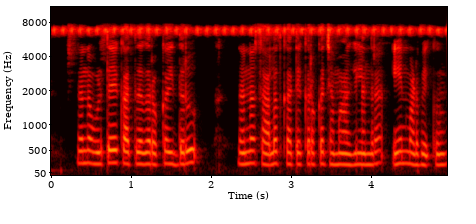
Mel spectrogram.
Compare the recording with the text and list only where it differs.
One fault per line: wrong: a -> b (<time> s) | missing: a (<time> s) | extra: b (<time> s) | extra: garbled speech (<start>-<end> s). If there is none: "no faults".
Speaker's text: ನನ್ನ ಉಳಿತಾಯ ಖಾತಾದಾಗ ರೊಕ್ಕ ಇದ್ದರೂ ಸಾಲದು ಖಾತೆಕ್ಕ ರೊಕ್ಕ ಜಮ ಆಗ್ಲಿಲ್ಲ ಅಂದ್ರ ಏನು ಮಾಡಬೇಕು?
extra: ನನ್ನ (2.4 s)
